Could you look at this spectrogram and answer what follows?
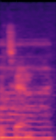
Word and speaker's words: poutine: way I pronounce poutine, because it's pronounced poutine, not poutine.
